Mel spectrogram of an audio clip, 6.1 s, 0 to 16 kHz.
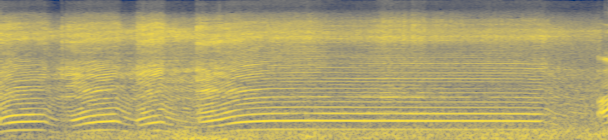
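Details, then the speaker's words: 120cc stroker Honda Elite two-stroke after tuning and fitting a Quick Throttle: sharp blips, then a clean, steady high tone without stutter or bog; pulling strongly and crisply, owner thinks it is tuned right. "boys we might have tuned it right holy I think we got it right boys"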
